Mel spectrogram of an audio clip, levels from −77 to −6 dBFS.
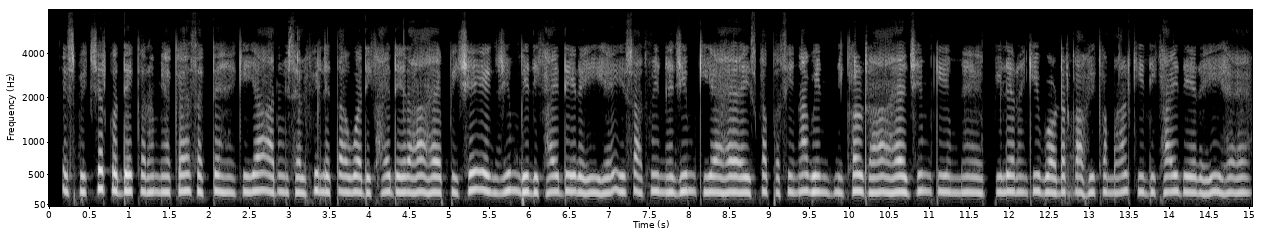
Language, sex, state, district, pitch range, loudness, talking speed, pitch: Hindi, female, Jharkhand, Sahebganj, 230-245 Hz, -23 LUFS, 205 wpm, 240 Hz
